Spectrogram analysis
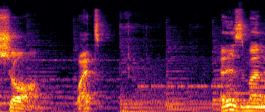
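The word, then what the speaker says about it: Seam: The name's. Pronounced Shaw.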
